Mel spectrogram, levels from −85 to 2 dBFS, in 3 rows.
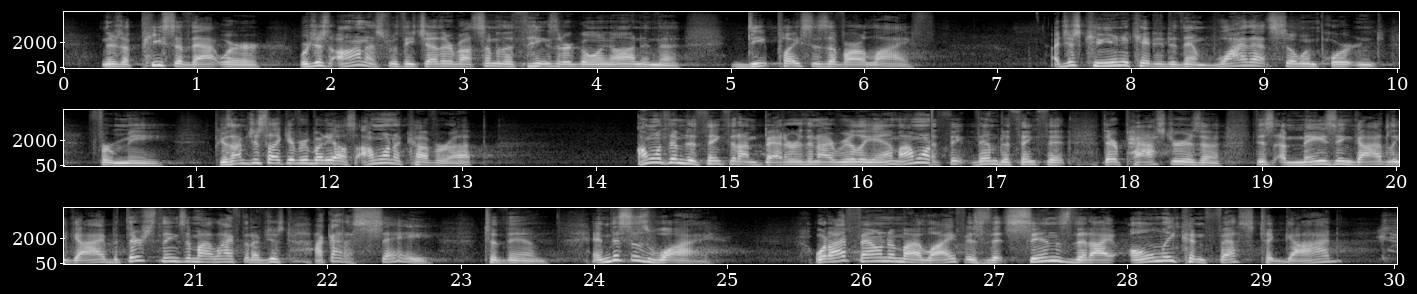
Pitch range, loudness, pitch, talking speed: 140-185 Hz, -21 LUFS, 155 Hz, 225 wpm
